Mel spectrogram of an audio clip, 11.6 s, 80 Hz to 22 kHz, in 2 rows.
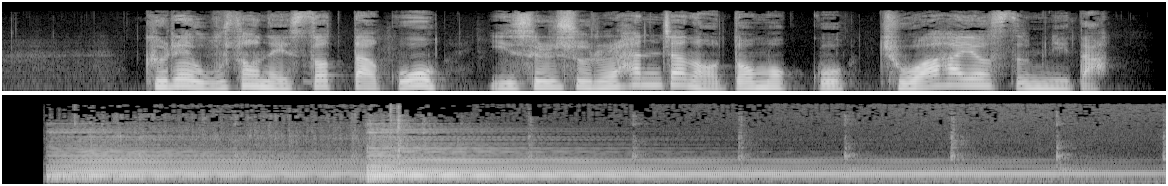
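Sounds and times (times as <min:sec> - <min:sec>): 
speech: 0:00.8 - 0:05.6
clock striking the hour with ringing chimes in a village house: 0:06.0 - 0:11.6.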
